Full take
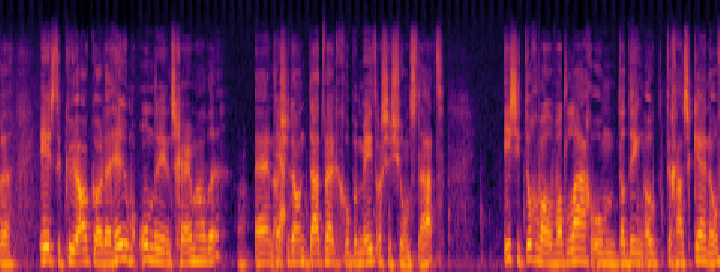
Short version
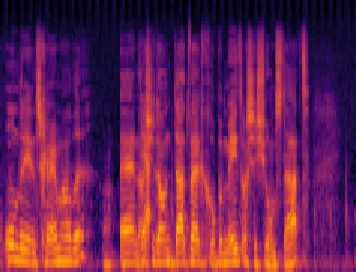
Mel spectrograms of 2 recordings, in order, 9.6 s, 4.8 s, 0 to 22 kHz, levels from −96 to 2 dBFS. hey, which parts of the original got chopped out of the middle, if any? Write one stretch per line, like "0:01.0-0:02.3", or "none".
none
